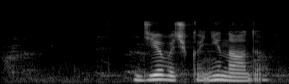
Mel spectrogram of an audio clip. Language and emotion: Russian, neutral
